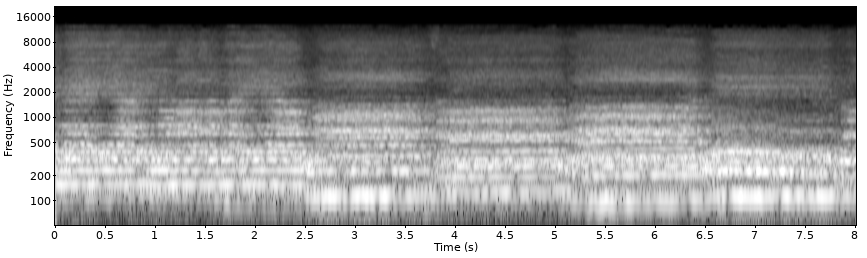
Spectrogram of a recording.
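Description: A choir singing a hymn in long held chords that change every second or so.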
